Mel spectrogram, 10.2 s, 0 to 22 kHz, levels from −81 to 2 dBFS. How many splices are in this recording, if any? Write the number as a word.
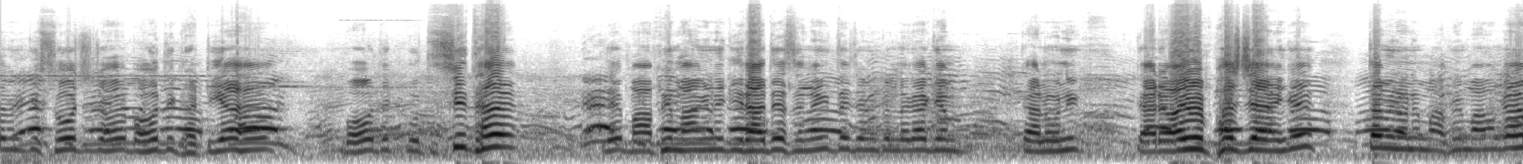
zero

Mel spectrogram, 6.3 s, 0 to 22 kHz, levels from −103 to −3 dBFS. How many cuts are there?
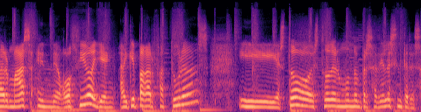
zero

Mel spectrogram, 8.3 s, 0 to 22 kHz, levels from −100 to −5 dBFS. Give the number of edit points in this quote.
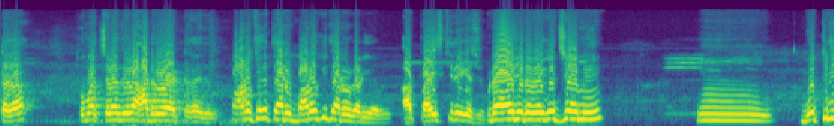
one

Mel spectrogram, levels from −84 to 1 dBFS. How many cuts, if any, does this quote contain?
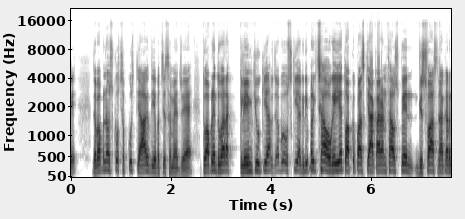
one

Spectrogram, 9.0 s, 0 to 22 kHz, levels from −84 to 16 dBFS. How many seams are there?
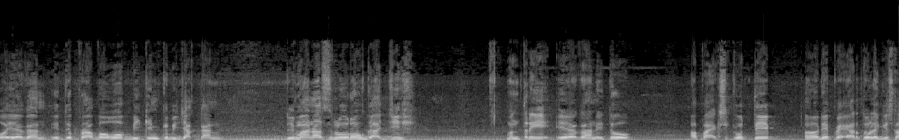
zero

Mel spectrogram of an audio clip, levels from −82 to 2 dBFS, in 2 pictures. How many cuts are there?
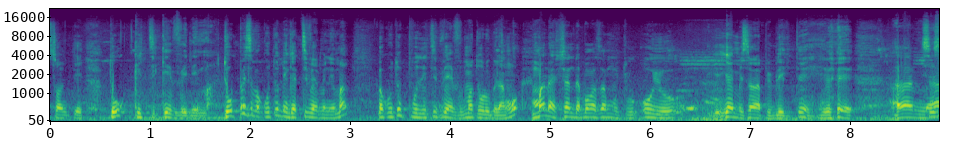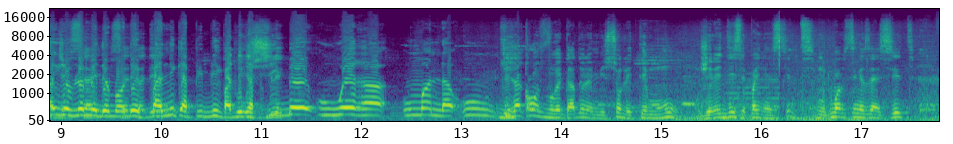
one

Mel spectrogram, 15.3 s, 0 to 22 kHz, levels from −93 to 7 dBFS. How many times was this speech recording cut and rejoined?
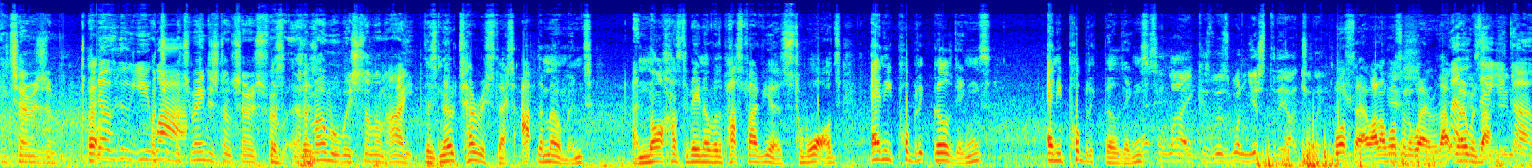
one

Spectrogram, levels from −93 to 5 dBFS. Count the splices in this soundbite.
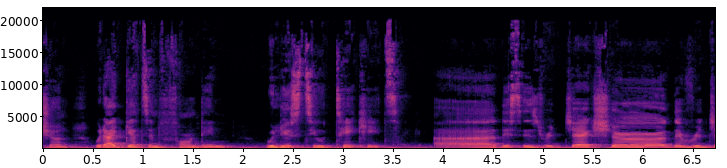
one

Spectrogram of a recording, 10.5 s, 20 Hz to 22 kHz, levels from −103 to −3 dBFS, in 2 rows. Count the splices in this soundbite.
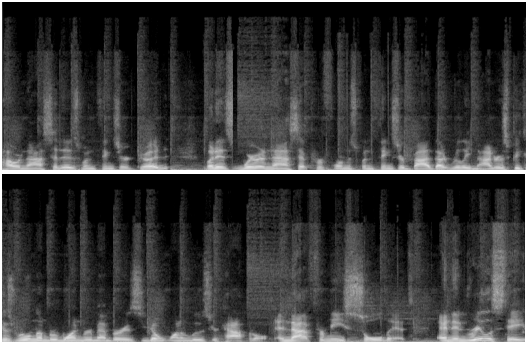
one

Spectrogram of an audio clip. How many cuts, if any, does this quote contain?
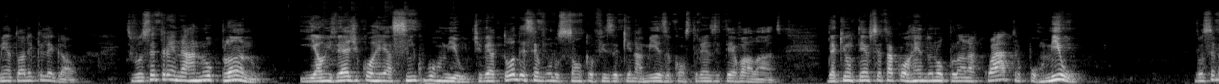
zero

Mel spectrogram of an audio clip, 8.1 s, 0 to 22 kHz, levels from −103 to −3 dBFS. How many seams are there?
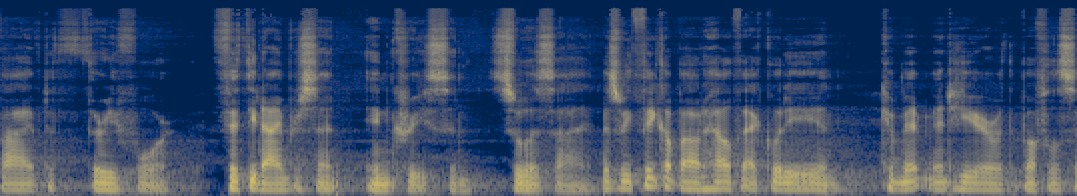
one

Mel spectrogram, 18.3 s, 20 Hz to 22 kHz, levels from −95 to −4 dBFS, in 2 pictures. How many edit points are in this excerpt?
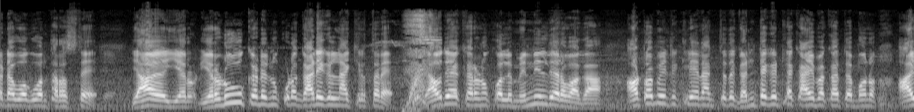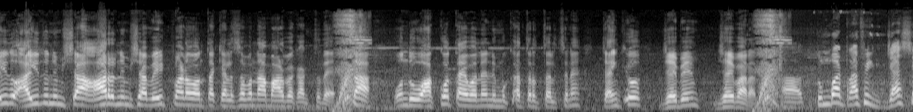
three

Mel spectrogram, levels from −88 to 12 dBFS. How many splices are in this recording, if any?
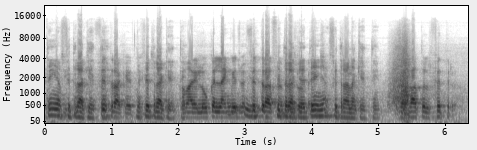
one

